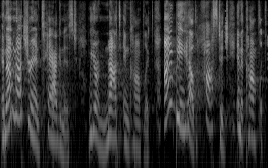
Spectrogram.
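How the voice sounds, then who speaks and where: A woman's voice: high-pitched, normal speed, heavily acted. A young actress playing a blunt, impatient student who teases and bosses her neighbor around in an audio play. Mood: exasperated. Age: young adult. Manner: teasing, bossy, lively. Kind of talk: stage audio play acting. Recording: long hall reverb.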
